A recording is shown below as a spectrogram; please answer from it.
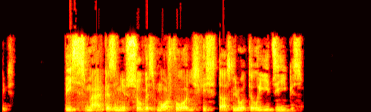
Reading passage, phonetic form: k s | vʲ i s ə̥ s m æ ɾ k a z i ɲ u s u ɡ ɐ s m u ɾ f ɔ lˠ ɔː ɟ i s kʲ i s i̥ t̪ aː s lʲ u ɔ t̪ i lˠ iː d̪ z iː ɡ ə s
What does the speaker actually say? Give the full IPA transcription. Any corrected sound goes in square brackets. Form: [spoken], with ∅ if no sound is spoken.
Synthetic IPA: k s | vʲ i s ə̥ s m æ ɾ k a z i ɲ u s u ɡ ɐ s m [ɔ] ɾ f ɔ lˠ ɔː ɟ i s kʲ i s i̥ t̪ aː s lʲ u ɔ t̪ i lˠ iː d̪ z iː ɡ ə s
